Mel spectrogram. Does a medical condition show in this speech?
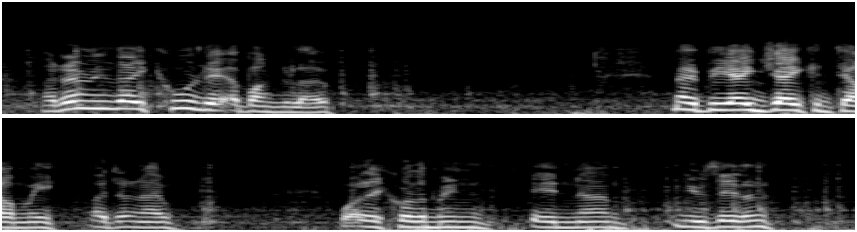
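Yes: cerebral palsy.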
